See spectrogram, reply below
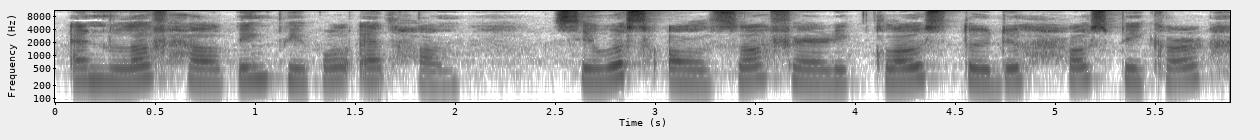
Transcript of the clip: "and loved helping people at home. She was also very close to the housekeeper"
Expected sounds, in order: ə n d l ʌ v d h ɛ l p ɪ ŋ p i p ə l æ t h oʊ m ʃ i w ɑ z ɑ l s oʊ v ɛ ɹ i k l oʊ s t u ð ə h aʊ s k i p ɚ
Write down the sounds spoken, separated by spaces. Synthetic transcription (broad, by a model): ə n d l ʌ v h ɛ l p ɪ ŋ p i p ə l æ t h oʊ m ʃ i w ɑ s ɑ l s oʊ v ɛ ɹ i k l oʊ s t u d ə h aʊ s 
